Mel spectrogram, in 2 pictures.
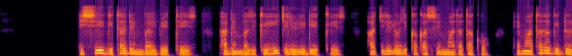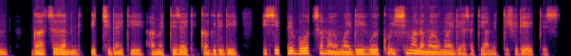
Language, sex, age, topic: Gamo, male, 25-35, government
